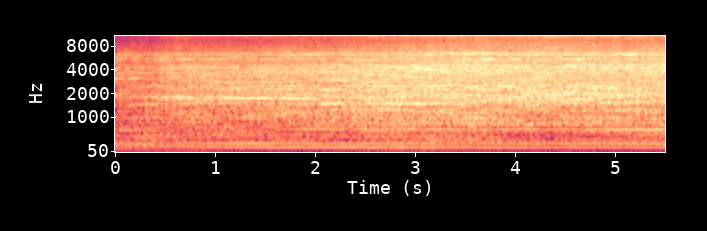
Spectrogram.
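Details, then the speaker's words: 1997 Honda Civic Coupe EX just fired up after fuel priming: a loud steady whine with a hiss over the idle, holding pitch; the owner suspects power steering, maybe the alternator, but the cause is unconfirmed. "be good I hear something that's loud I don't know if it's the alternator I think it's a power steering"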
